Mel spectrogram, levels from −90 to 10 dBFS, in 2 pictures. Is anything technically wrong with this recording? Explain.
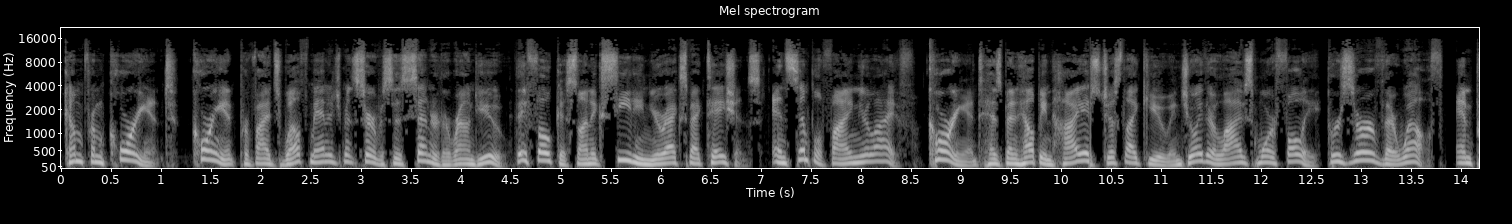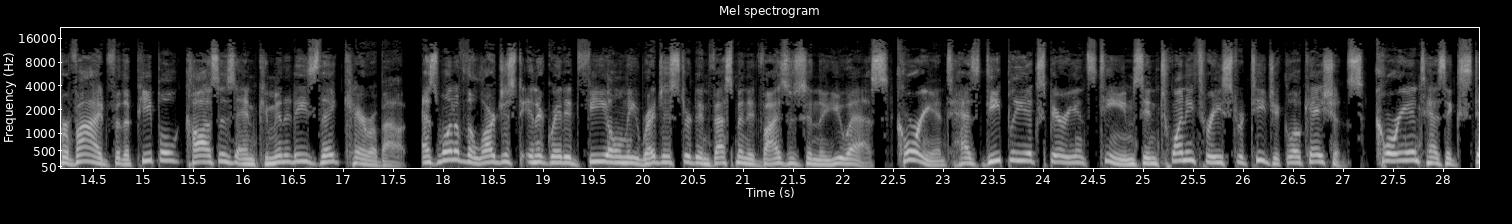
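Yes, there are two faults in this speech clip.

At 10.28 s, between "has been helping high" and "just like you enjoy", there is a CD skip. The laser lost its place and jumped to another turn of the disc's spiral. The result is a tick and a brief mute of roughly 10 ms, and the speech resumes from a different point in the recording.

From 20.22 to 20.30 s, just before "investment advisors in", there is a short stall from a late packet. A packet missed its playout deadline and the jitter buffer ran dry, so the receiver held the last sound for 41 ms until the packet arrived. No audio is lost, but the sound drags unnaturally, and everything afterwards plays 41 ms later.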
